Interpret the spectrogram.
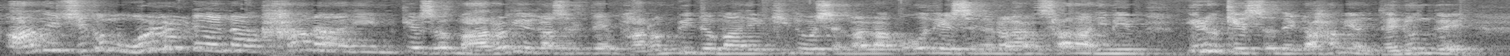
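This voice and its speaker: A man's voice: extremely high pitch, fast talker, vocal fry, hardly any pauses, far from the mic. A male pastor preaching a dramatic sermon in a church sanctuary, often asking questions of the congregation. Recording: echoey church hall, mic from afar.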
